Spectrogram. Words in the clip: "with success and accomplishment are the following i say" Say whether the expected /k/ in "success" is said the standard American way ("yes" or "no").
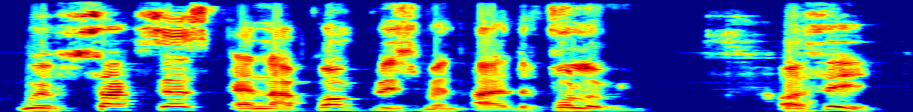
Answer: yes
